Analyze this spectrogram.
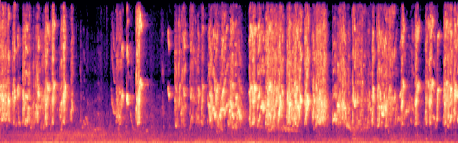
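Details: Lovebirds, parblue and opline colour forms, keep up fast, uneven high chirping, several notes each second, growing steadier and fuller in the second half.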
